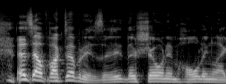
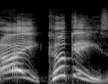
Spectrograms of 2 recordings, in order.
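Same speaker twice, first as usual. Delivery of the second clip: bad put-on Australian accent, very high pitch; 14 semitones higher, 5 dB louder than usual. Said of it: "my awful Australian accents".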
